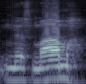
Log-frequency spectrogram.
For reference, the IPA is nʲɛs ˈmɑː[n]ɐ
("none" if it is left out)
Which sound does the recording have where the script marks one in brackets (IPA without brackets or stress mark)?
m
